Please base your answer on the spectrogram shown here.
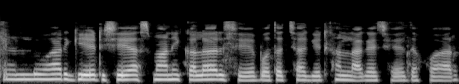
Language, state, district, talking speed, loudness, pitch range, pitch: Surjapuri, Bihar, Kishanganj, 180 wpm, -16 LUFS, 195-225 Hz, 210 Hz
